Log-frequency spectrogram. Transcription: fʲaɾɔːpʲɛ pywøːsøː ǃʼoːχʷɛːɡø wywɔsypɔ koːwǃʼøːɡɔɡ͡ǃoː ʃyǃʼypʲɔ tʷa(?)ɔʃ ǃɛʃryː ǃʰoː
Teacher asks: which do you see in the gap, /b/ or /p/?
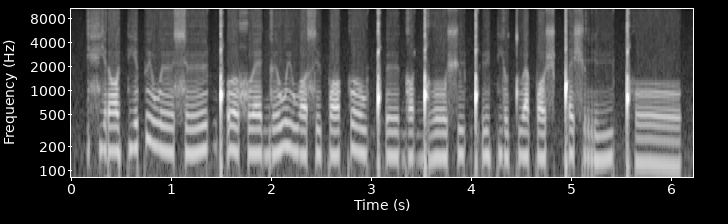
p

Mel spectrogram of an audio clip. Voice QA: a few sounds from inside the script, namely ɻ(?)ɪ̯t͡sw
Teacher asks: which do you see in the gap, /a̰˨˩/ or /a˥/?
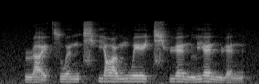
a̰˨˩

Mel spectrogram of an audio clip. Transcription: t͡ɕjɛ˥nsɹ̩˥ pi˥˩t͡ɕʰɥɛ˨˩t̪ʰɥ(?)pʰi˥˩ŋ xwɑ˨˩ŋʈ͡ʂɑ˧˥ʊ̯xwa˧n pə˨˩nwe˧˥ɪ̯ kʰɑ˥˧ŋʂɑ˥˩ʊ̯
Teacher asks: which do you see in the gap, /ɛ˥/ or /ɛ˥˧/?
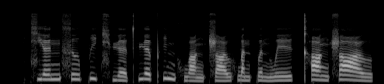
ɛ˥˧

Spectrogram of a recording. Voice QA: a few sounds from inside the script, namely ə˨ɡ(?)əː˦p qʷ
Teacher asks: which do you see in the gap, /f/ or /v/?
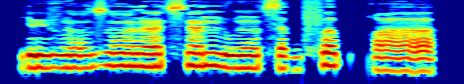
f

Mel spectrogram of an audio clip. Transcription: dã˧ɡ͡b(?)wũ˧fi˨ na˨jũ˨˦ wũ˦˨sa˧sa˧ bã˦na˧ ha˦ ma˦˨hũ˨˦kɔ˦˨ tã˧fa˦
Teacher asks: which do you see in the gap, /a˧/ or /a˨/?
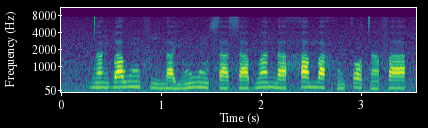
a˧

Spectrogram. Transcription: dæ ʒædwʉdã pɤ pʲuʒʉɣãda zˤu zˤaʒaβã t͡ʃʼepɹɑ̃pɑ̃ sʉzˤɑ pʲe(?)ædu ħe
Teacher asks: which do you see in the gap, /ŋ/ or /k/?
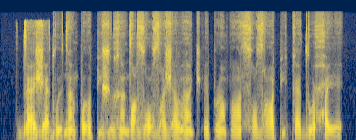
k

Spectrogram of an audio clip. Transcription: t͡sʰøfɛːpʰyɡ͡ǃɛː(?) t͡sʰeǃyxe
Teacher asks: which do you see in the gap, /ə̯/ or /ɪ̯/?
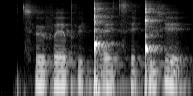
ɪ̯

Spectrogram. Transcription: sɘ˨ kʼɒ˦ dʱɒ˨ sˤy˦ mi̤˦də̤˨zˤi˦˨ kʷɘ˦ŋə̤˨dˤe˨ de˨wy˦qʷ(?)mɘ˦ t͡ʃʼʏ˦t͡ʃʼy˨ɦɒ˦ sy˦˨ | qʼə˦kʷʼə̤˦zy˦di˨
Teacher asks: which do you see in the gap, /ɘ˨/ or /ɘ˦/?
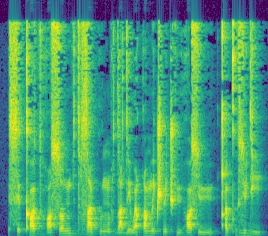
ɘ˦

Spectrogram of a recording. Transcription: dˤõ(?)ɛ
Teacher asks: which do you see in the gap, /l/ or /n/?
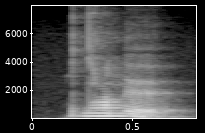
n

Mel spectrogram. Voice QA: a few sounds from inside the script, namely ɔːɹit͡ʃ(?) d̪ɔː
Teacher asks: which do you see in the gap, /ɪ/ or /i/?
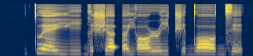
ɪ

